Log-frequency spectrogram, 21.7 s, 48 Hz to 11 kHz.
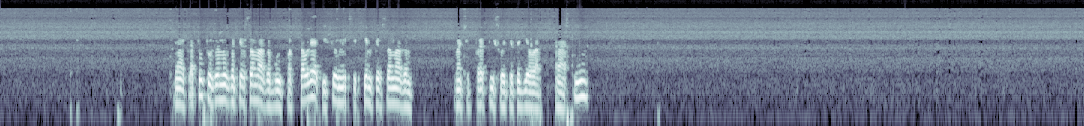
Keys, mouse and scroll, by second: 1.2 click, 2.4-3.4 middle drag, 3.9 r, 4.8 click, 5.1 middle click, 6.8 drag, 6.8 r, 7.1-9.3 middle drag, 13.0-21.6 drag.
